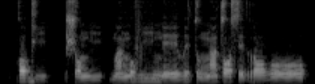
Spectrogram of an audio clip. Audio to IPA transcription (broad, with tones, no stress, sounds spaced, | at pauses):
k ɔ˦ ɡ i˨ | ʃ ɔ˨ ŋ i˨ | b ã˨ ŋ o˦ v iː˦ ŋ eː˨ β ɪ˦ t ʊ˨ ŋ ã˦ t ɔ˦ s ɪ˨ r ɔ˨ β oː˦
